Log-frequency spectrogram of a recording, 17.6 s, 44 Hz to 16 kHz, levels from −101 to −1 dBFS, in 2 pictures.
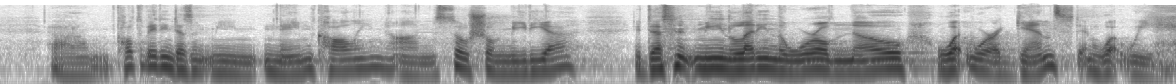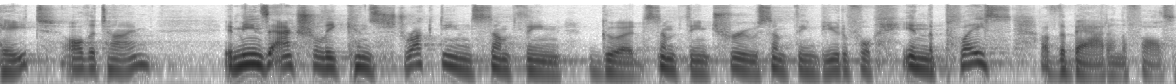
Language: English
